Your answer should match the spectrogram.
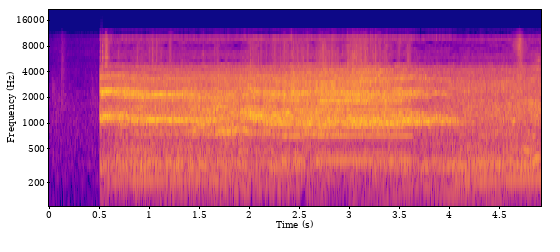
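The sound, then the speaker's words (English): A sustained, loud tire screech as a pink limousine speeds around a corner, almost hitting traffic, in the Ice Cube movie Friday. It starts abruptly and holds steady for several seconds with a revving engine underneath, prominent with no talking. “a car speeding around the corner, almost hitting traffic. It's a pink limousine, and in it is the iconic pimp Ice Cube, In Ice Cube movie Friday, Pinky.”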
